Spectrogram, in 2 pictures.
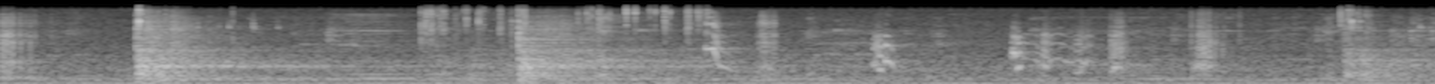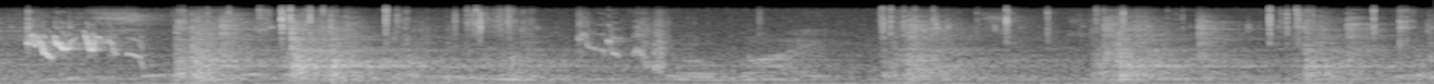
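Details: A pet parakeet sparring with his toy chatters in scratchy bursts, with short squeaky chirps and clicks coming every second or so, in a small indoor room.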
